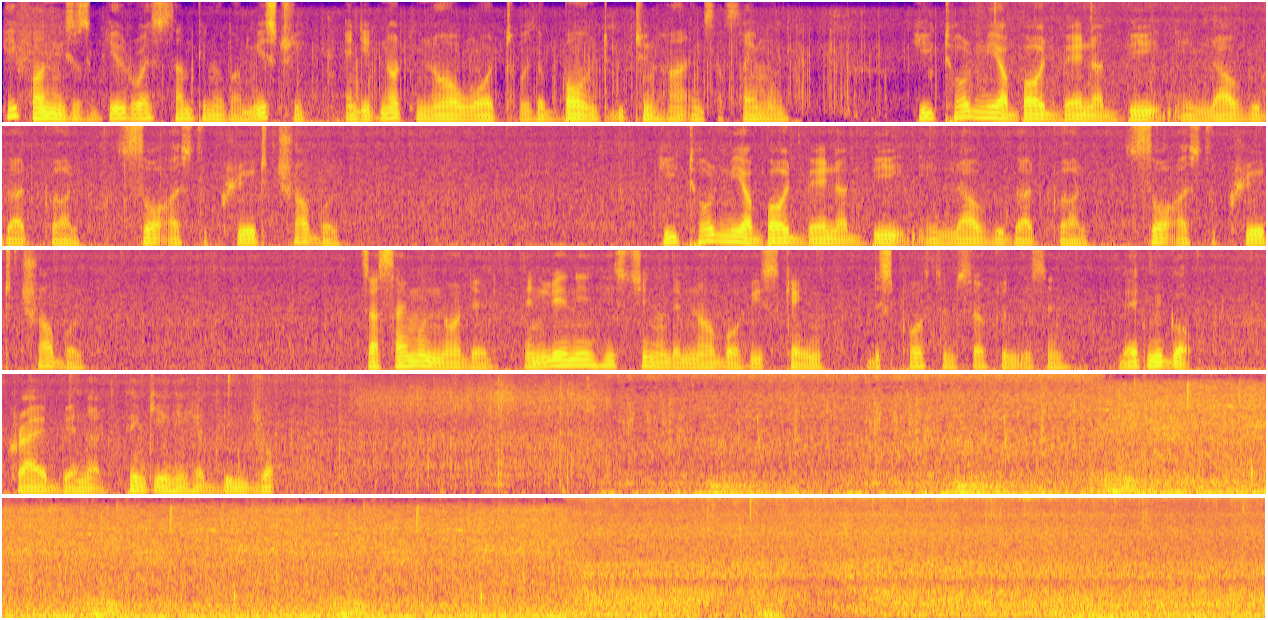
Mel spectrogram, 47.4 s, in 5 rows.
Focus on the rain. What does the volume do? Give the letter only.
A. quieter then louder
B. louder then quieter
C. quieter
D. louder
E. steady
D.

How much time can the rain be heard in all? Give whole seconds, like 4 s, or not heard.
47 s.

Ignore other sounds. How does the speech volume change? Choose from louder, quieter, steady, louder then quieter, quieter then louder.
steady.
